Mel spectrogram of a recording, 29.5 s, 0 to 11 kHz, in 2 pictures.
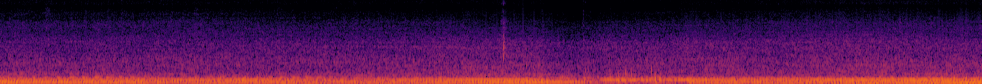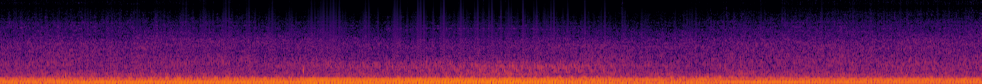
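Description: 2005 Chevrolet Corvette's 6.0-litre LS2 V8 idling steadily with a low rumble.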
